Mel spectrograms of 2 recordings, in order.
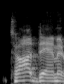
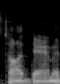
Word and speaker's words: Todd Dammit: Well, Todd Dammit rhymes with God damn it, so that was kind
